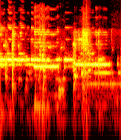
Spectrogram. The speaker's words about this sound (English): You know, I'm out in the backyard. That's the wind chime. Oh, it's windy outside. Oh, yeah. Yeah, it's a little windy out here.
